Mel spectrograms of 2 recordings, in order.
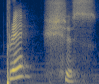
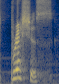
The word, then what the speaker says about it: precious: ये प्रीशियस नहीं है, ये है pray and नॉट प्री, प्रेशियस। इट्स प्रेशियस एंड नॉट प्रीशियस, प्रेशियस।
